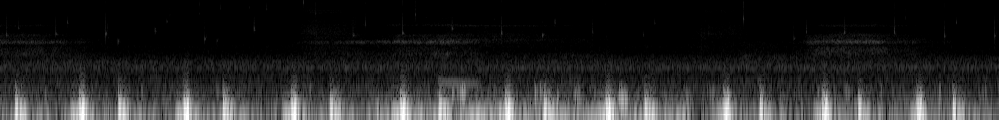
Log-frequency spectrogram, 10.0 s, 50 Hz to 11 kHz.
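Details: Simulated heartbeat sound effect in an ASMR roleplay with the listener lying down to rest: soft, steady, low thumps at roughly 57 a minute with faint background sounds.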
